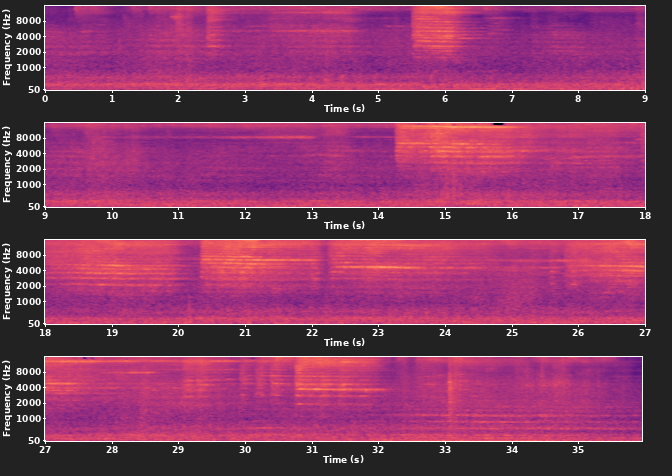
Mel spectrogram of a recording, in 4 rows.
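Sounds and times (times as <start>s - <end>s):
train wheels rumbling on rail: 0.0s - 35.9s
locomotive engine tone: 31.9s - 35.9s.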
